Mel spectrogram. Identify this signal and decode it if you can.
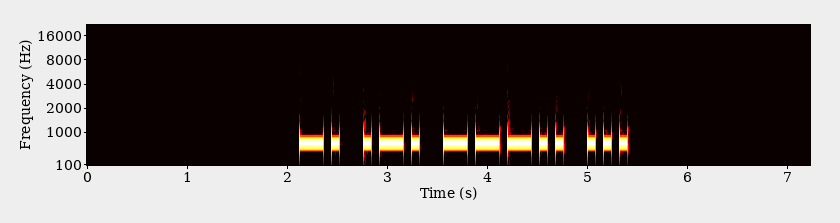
Morse code, heard as a keyed tone, about 16 wpm, 700 Hz. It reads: NR8S
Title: USA Call Signs - 4 Characters - Repeated 2x - 15wpm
